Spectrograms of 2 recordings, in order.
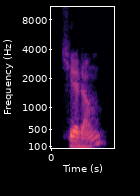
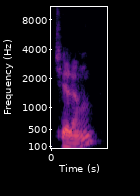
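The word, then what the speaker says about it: ཁྱེད་རང: Par exemple, le mot vous, pronom démonstratif, Kerang, c'est Kerang et c'est Cherang. Donc, dans le tibétain de l'Est, ça sera plutôt Cherang. Dans le tibétain central, ça sera plutôt Kerang.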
